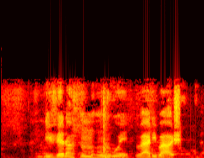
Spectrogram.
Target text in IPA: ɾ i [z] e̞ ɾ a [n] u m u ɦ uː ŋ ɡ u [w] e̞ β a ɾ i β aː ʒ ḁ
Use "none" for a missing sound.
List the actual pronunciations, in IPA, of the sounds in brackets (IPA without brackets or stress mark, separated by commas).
v, n, w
